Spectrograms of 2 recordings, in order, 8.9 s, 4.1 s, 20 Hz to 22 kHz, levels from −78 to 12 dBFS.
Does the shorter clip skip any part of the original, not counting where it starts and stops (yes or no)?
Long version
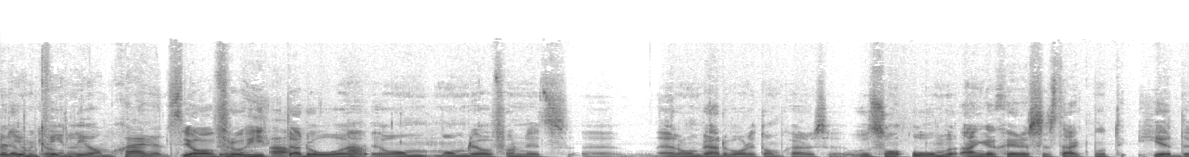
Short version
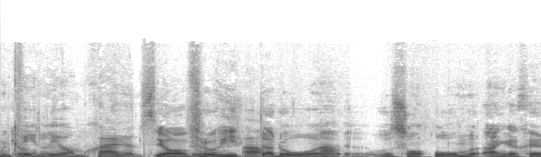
yes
